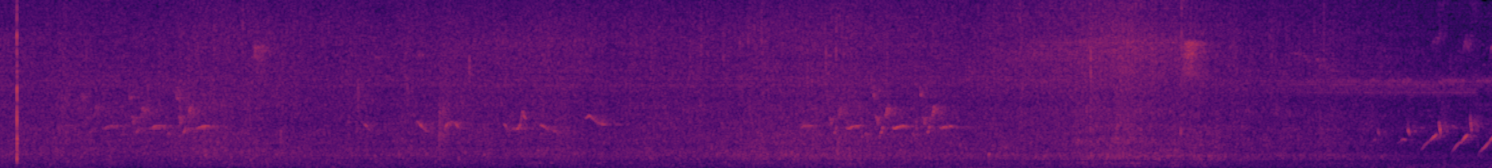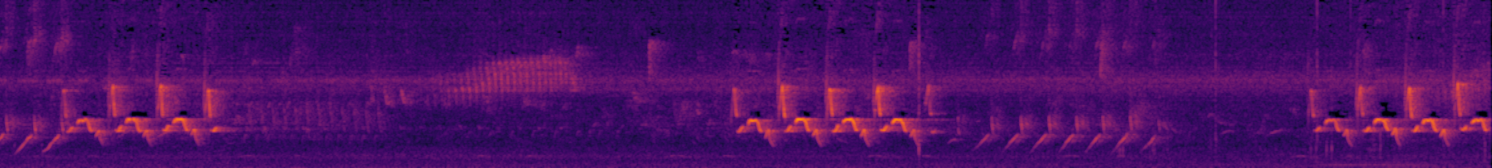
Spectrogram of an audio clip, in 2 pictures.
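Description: A songbird sings loud phrases of quick repeated chirps three times in the second half, over a steady rushing background noise. A few fainter chirps come earlier.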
